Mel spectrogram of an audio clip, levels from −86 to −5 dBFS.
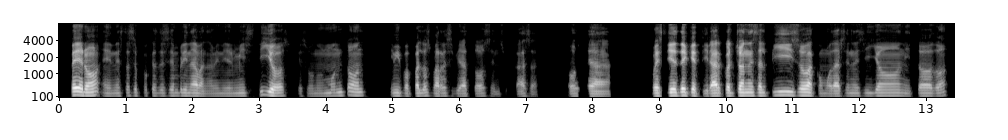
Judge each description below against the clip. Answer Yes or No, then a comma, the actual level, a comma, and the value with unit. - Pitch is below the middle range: Yes, low, 110 Hz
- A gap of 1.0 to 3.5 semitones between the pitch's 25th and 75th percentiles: Yes, narrow, 2.6 semitones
